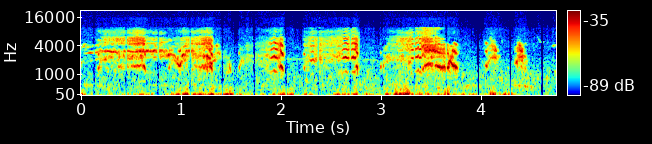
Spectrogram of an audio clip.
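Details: Peregrine falcon feeding its young in the Barycz Valley, Poland, on 4 May 2020. Harsh, rasping, wailing calls come in bursts of about a second, with short sharp notes near the end and low thumping handling noise underneath.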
